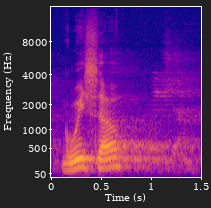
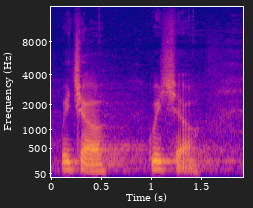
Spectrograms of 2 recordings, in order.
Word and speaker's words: Guizhou: Guizhou? Guizhou.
